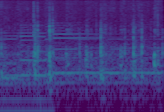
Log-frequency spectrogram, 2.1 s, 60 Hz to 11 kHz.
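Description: Quiet background music with a few faint clicks and taps of a plastic cover being handled and fitted onto a 3D printer's frame.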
